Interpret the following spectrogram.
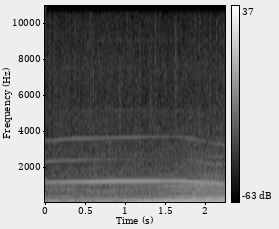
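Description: An emergency vehicle siren wailing: one long tone that has just risen, holds steady, and begins to fall near the end. A steady low rumble comes in about halfway through.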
